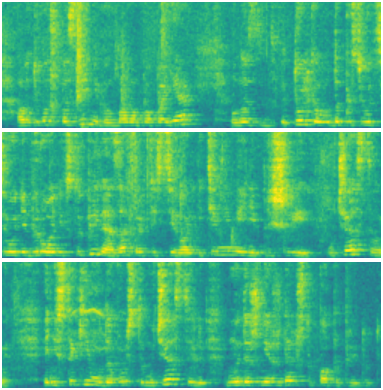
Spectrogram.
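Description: A woman with a fairly high pitch talks very fast, her pitch varying in an ordinary way. The recording carries audible room echo and noticeable background noise. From Russia, Chelyabinsk. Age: 50s. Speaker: head of a local society for the blind. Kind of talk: interview.

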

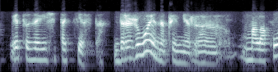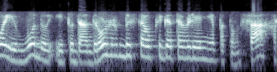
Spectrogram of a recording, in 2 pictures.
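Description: With a plain, everyday voice, a woman talks fairly slowly at a medium pitch with ordinary pitch variation. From Kalmykia. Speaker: representative of a society for the blind. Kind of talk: radio interview about cooking. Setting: phone call.

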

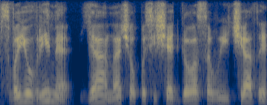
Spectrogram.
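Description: The intonation here is lively. A man delivers it at a very slow pace. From Southern Urals, Chelyabinsk. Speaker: blind singer and musician. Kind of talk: radio interview.

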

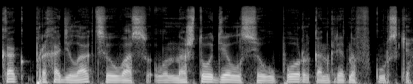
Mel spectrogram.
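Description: A man speaks in a plain, everyday voice, fairly low in pitch. The sound is dry and close with no echo, at a moderate pace. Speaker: radio host. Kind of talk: radio talk show, live link-up with remote participants. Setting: studio.

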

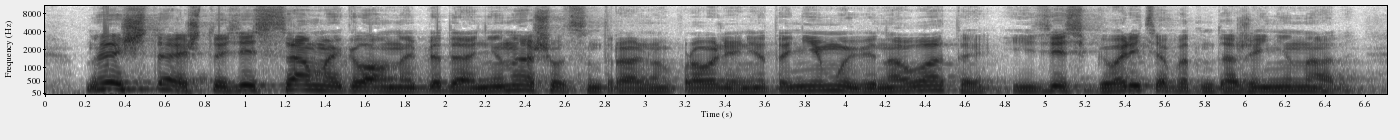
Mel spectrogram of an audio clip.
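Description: Room echo is audible as a man with a fairly high voice and ordinary pitch variation speaks at a very fast pace. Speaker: enterprise director. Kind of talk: conference speech. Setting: congress hall.

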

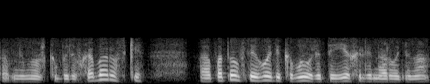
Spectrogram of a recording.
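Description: At a very fast pace, a man talks in a fairly high pitch that varies in an ordinary way. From Tula, central Russia. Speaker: chairman of regional society of the blind. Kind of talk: radio interview.

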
